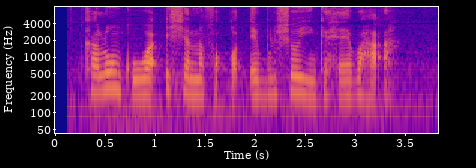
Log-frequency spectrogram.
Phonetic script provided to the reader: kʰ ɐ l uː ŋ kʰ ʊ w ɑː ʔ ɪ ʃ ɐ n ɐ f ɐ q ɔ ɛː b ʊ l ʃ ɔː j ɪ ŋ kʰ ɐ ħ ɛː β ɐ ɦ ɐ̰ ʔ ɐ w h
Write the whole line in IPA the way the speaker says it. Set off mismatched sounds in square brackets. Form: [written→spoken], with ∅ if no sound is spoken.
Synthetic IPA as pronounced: kʰ ɐ l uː ŋ kʰ ʊ w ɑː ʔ ɪ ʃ ɐ n ɐ f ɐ q ɔ ɛː b ʊ l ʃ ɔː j ɪ ŋ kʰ ɐ ħ ɛː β ɐ ɦ ɐ̰ ʔ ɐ [w→∅] h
